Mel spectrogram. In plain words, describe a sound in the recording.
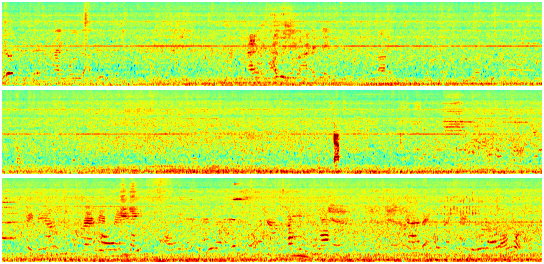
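Water bubbles and gurgles steadily in aquariums.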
